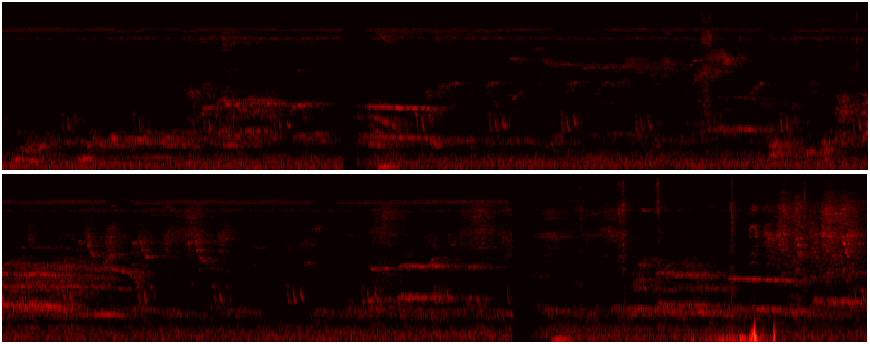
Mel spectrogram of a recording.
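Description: Birds calling and chirping, a mix of short chirps and gliding calls. The sound cuts out abruptly twice, and there is a thump near the end.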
